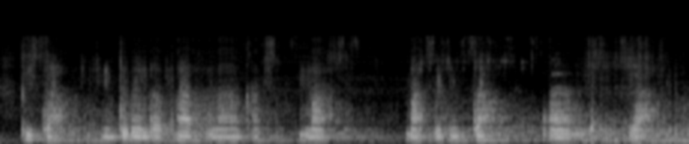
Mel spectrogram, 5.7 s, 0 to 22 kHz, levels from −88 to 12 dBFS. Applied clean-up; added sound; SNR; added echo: neural separator model SepFormer DNS4.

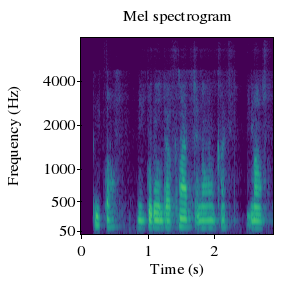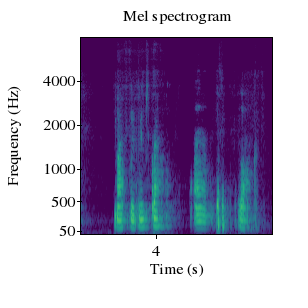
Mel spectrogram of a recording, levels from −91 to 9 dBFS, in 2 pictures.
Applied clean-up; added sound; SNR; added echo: neural mask model DeepFilterNet 3.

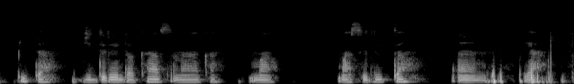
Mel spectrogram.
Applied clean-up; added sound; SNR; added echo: none; none; none; none.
